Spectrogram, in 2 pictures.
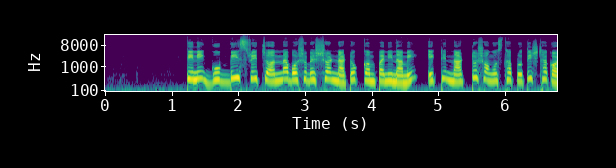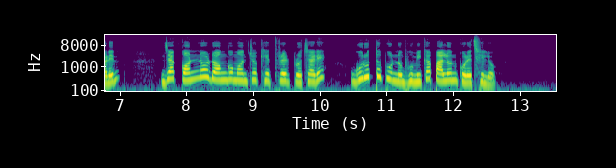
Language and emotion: Bengali, neutral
